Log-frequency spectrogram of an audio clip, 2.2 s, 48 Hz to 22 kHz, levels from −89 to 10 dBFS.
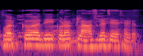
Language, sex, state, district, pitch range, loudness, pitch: Telugu, male, Andhra Pradesh, Sri Satya Sai, 135-160 Hz, -16 LUFS, 150 Hz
